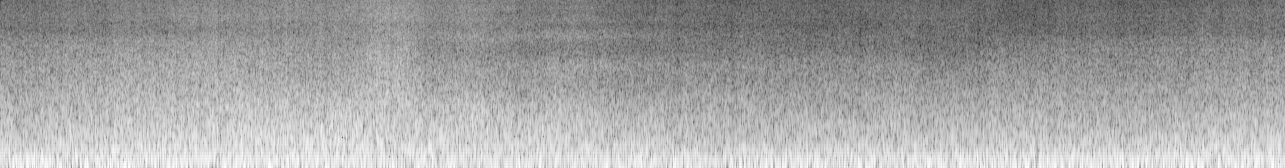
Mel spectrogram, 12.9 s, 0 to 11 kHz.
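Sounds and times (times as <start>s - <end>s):
waves: 0.0s - 12.8s.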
